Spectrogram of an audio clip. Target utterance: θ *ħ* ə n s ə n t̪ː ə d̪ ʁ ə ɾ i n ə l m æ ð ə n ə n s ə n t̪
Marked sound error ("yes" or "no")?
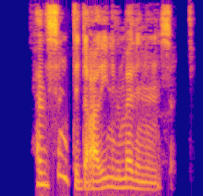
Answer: no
